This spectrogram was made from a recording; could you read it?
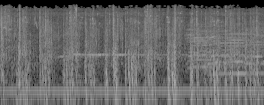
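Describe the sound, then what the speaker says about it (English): Horse hooves clip-clop steadily at a trot in the Western game Red Dead Redemption, a rhythmic run of close, fairly loud hoofbeats over a constant low drone, with a brief whinny-like tone and faint game ambience. "Alright, let's get back on our horse."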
